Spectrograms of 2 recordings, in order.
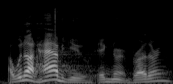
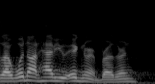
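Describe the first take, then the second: First: It is read with a changed, joking inflection. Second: It is read with its ordinary inflection. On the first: "with different inflection" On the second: "there's a passage in the Bible that says"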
